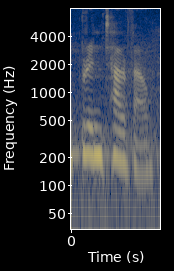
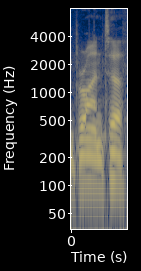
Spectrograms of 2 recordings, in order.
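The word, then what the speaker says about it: Bryn Terfel: going to pick B Bryn tarafel oh nice pronunciation I've been calling him Brian Turf for all these years okay now then Jane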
